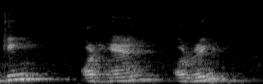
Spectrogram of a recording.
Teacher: Ng is a voiced velar nasal. Ng in king, or hang, or ring.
